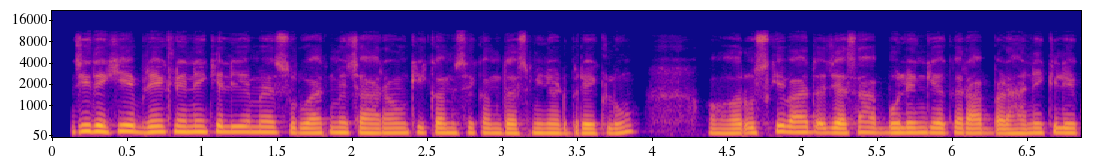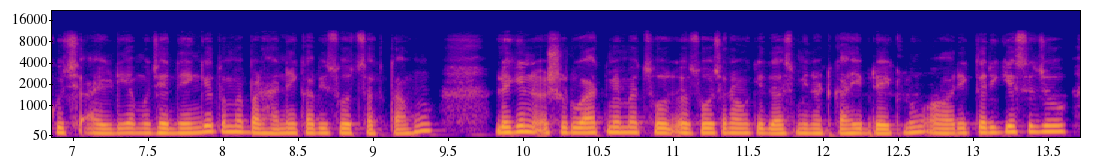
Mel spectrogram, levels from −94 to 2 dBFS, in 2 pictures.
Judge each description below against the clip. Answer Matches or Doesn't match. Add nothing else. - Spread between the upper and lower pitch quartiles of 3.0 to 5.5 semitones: Doesn't match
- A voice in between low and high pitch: Matches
